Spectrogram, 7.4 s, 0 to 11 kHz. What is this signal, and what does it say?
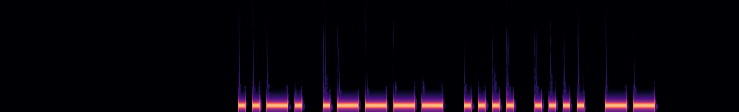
Morse code, heard as a keyed tone, about 17 wpm, 700 Hz. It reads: F1HHM
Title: DXCC-100 Call Signs - 5 Characters - Repeated 2x - 17wpm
